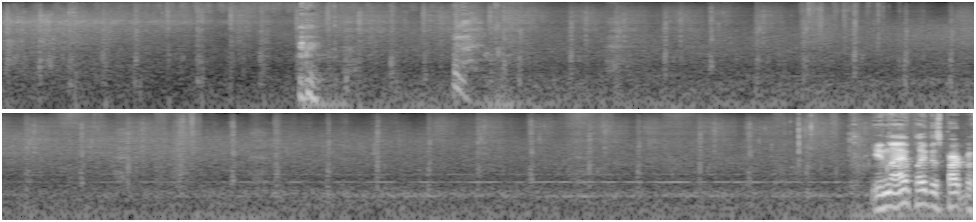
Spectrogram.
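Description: Footsteps rustle through dry leaves and undergrowth.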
